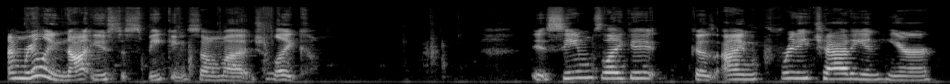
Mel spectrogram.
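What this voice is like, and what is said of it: Strained, fading hoarse voice. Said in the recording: “I need to drink some water. My voice is dying.”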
